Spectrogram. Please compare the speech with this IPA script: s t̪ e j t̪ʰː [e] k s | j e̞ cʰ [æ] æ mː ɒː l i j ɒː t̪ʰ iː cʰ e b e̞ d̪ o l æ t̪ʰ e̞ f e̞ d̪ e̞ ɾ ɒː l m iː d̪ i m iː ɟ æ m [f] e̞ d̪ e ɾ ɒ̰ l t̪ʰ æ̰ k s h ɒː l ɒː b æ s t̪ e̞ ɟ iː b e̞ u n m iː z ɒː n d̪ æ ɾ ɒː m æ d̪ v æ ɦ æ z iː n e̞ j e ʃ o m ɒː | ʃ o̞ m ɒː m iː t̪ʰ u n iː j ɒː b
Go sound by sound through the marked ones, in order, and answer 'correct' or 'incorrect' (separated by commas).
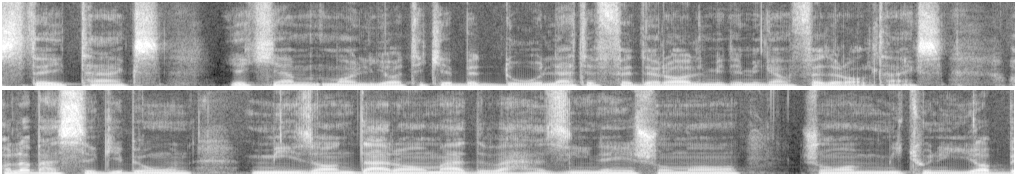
incorrect, incorrect, correct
